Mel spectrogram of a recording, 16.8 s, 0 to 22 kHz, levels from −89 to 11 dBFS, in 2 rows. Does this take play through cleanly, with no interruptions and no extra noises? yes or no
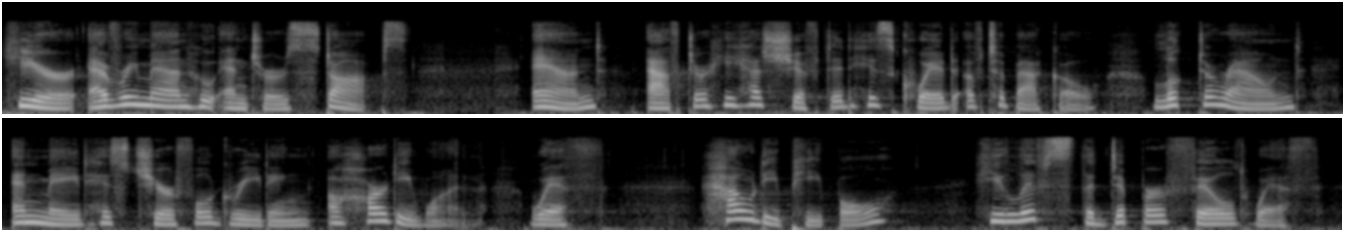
yes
